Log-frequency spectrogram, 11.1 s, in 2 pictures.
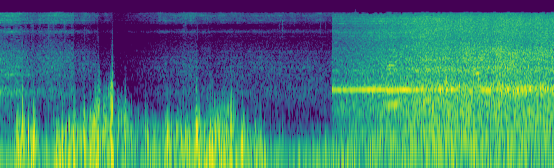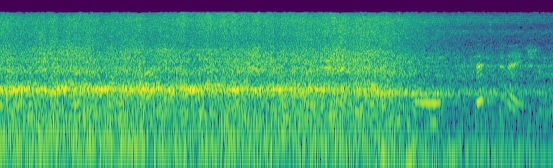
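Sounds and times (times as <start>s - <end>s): train rushing noise: 0.0s - 11.0s
high whine: 3.3s - 11.0s.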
